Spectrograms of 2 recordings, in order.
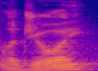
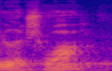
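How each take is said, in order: First: The surname is said with an English pronunciation. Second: The surname is said with a French pronunciation. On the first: The speaker calls it wrong. "not LeJoy" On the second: The speaker calls it right. "I'm assuming that's a French pronunciation"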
